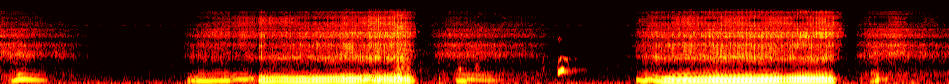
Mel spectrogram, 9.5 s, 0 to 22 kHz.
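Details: Person fell asleep mid-game: loud, low, buzzing snores on each breath in, about 14 breaths a minute, with softer snorts between; heavy snoring during sleep.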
